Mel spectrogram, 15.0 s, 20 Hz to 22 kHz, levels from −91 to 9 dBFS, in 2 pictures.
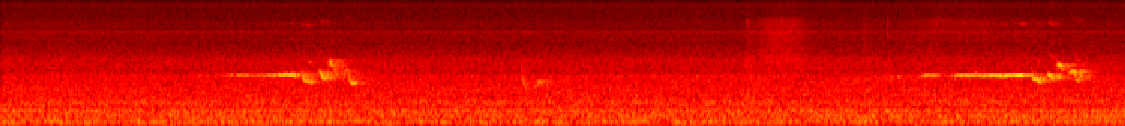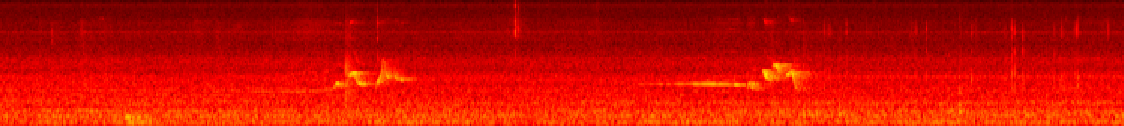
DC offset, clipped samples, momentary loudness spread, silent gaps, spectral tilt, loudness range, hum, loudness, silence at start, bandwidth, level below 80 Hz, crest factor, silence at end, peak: under 0.1%; under 0.1%; 13 LU; none; -3.5 dB/octave; 8 LU; none; -33 LUFS; 0 s; over 20 kHz; -56 dBFS; 24 dB; 0 s; -12 dBFS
